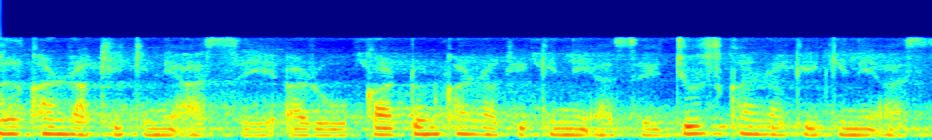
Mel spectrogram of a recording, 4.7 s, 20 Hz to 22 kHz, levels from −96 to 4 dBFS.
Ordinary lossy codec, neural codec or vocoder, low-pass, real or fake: none; none; 7.2 kHz; real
